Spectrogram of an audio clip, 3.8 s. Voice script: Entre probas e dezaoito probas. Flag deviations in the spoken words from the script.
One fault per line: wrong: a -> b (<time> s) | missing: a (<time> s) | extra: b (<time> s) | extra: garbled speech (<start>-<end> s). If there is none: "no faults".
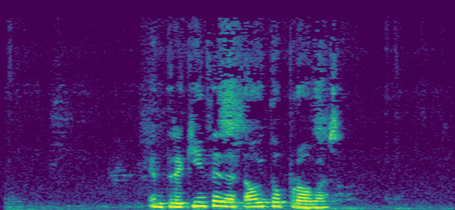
wrong: probas -> quince (1.6 s)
